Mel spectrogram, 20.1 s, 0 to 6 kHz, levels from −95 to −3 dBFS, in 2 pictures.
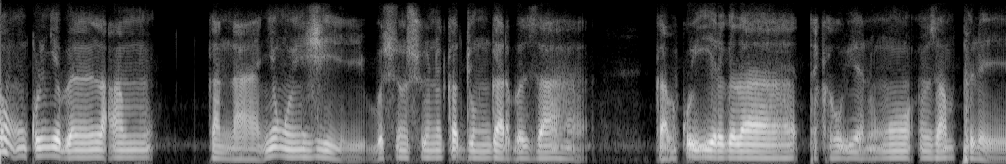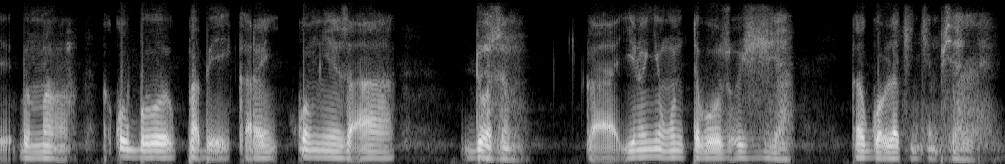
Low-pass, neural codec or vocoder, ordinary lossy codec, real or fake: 5.4 kHz; none; Opus, 32 kbps; real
